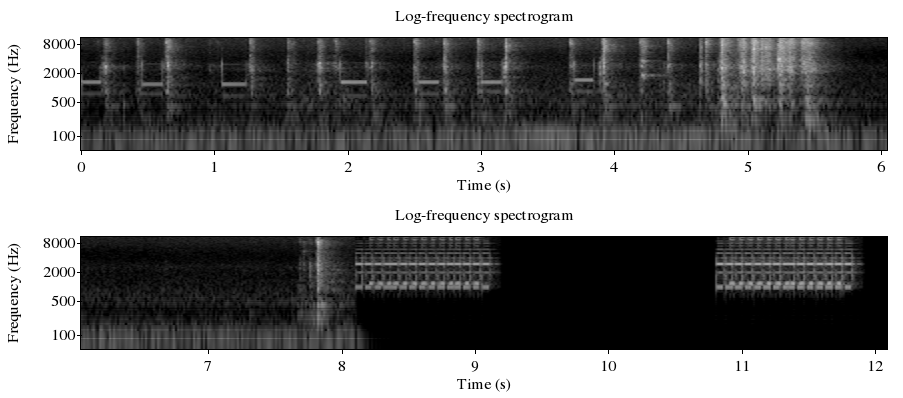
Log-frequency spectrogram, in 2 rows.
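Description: A telephone rings twice in steady, buzzing bursts with a pause between, preceded by a run of mechanical clicks and a brief clatter, as a call is made from a telephone box in 1985 to a grocer's home in Kragenæs on Lolland, Denmark.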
